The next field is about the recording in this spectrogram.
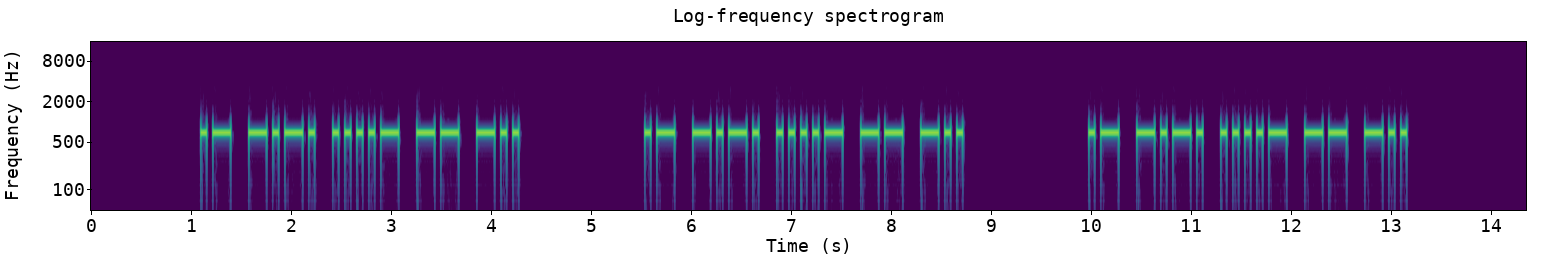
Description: Morse code, heard as a keyed tone, about 20 wpm, 700 Hz. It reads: AC4MD AC4MD AC4MD
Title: USA Call Signs - 5 Characters - Repeated 3x - 20wpm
